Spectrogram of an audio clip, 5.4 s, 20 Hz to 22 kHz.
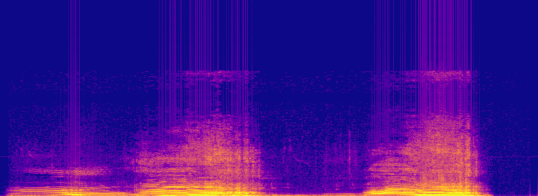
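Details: Lion, recorded July 2016: two long, deep, moaning roars, each swelling and then sliding downward, separated by a short low grunt, with the second roar the loudest.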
